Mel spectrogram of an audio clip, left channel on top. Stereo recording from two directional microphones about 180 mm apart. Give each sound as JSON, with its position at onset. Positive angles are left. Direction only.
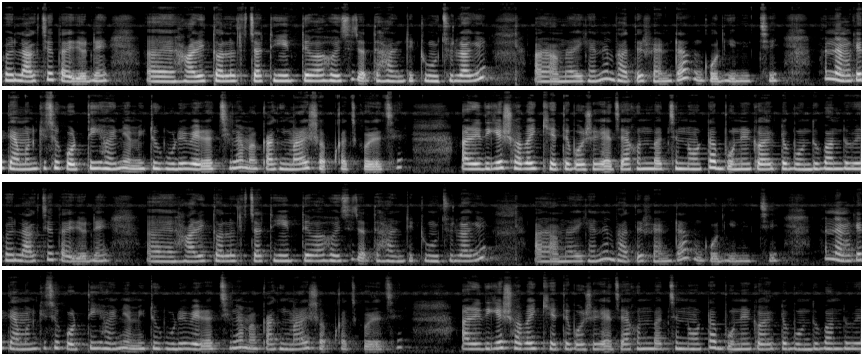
{"t": 0.0, "sound": "a woman's voice", "side_deg": 25}
{"t": 5.3, "sound": "a woman's voice", "side_deg": 20}
{"t": 14.9, "sound": "speech", "side_deg": 15}
{"t": 15.6, "sound": "a woman's voice", "side_deg": 25}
